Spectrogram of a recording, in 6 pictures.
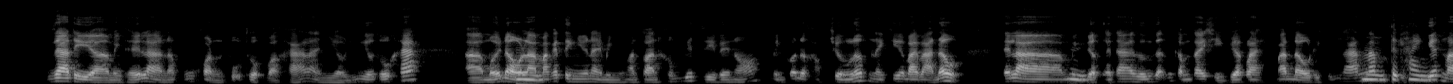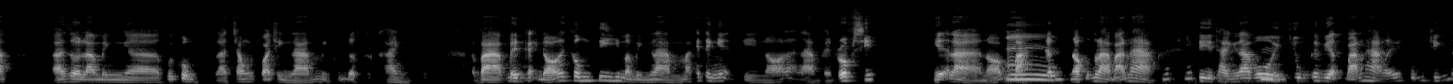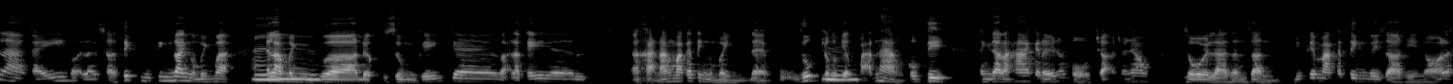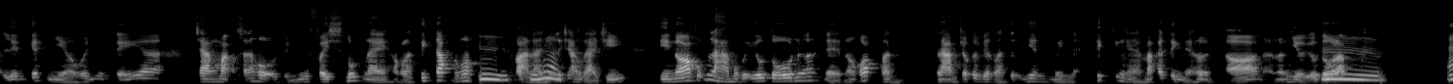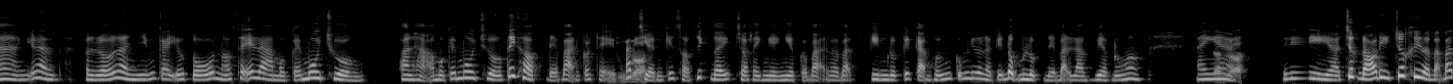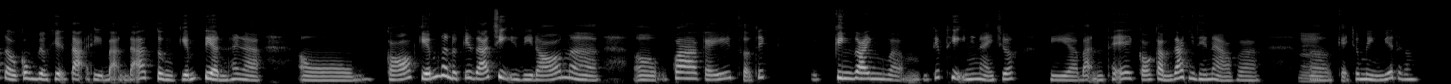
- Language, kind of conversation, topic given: Vietnamese, podcast, Bạn nghĩ sở thích có thể trở thành nghề không?
- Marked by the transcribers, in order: tapping; other background noise; in English: "Dropship"; in English: "Dropship"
